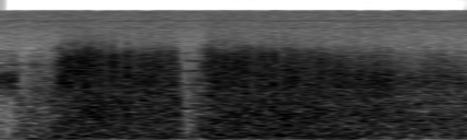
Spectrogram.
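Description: A large gun fires with a loud boom.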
